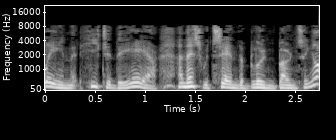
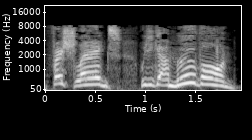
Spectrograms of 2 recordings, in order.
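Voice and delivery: calling down; 11 semitones higher, 5 dB louder than usual. Acted. Hiccup calls down to Fishlegs.

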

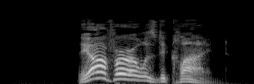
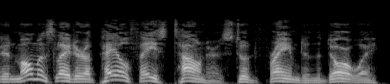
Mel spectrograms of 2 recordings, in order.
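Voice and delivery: ordinary delivery

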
